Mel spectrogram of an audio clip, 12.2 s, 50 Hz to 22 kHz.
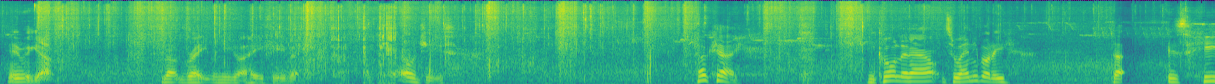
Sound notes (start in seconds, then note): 0.8 leaves rustling; 3.2 leaves rustling; 4.6 birds chirping; 4.6 leaves rustling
